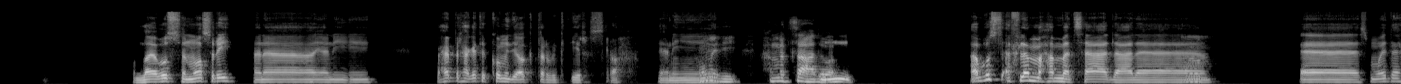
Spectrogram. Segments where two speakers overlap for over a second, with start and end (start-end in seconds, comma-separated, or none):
none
